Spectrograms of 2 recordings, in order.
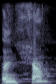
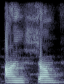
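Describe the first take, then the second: First: "Ansham" slowly, opening on a dull uh; mistaken schwa vowel. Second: "Ansham" with an open ah first; correct first vowel. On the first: Teacher contrasting the wrong form, slow "uhn-sham". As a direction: swap the first ah of "Ansham" for a schwa. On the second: Teacher giving the right form of Ansham, open ah. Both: Shown as a demonstration. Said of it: "not Ansham".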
